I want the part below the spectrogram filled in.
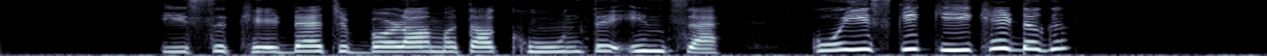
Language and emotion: Dogri, disgusted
